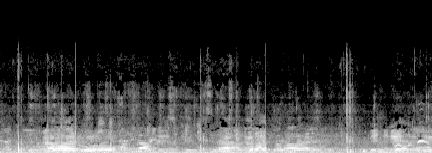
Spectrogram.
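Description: Voices of people talking and calling out at a baseball game, overlapping throughout. There is a sharp crack about seven seconds in and a smaller click near the start.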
